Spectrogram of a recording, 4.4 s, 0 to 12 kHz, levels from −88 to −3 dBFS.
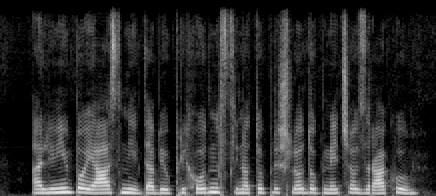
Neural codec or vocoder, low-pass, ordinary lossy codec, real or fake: codec, 24 kHz, 6 kbps, HILCodec; none; none; fake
